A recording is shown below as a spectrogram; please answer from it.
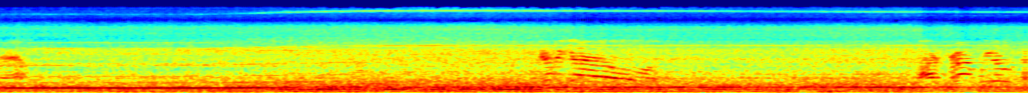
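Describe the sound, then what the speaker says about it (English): An amphibious tour vehicle on a seal tour in San Diego drives at full throttle in the water toward a ramp, a loud continuous engine drone with a steady hum, while a guide talks over it. "Now he's going to go full throttle until our front wheels touch the ramp."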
